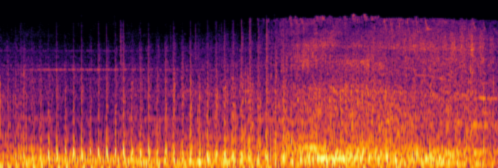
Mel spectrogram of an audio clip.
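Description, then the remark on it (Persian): A helicopter's rotor beats out a rapid, steady chop, loud, before the thumping blurs into a broad, dense engine roar as it passes overhead. “با این وضع که نمیتونیم دو مایل راه تا فرودگاه بریم، مخصوصا با اون هلیکوپتر.”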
